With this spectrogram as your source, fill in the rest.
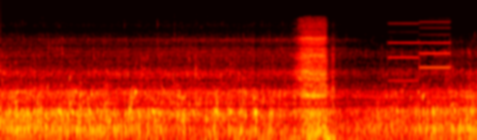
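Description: Water crackles and pops all around underwater.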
